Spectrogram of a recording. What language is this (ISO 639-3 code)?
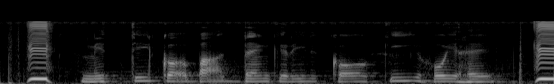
mai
